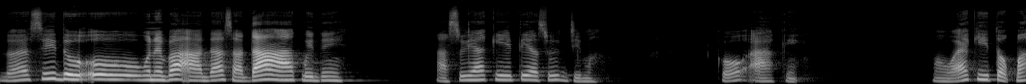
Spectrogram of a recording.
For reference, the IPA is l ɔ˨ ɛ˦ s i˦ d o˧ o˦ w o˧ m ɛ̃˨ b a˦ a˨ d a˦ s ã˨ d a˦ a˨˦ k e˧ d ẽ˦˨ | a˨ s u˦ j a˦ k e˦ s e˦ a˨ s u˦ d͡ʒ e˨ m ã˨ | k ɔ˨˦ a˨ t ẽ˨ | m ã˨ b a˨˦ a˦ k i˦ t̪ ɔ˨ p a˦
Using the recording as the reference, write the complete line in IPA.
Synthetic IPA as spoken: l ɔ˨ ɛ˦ s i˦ d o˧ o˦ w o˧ n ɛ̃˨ b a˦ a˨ d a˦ s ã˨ d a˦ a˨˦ k͡p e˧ d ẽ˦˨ | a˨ s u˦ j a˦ k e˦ t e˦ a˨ s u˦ d͡ʒ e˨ m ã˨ | k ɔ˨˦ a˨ k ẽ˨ | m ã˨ w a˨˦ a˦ k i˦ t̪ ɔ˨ k͡p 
